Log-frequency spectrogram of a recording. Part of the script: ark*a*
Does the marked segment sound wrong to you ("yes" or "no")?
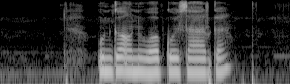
no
